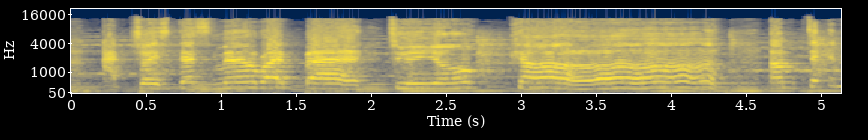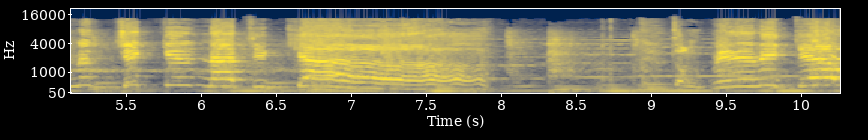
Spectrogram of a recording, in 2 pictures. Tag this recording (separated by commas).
Music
